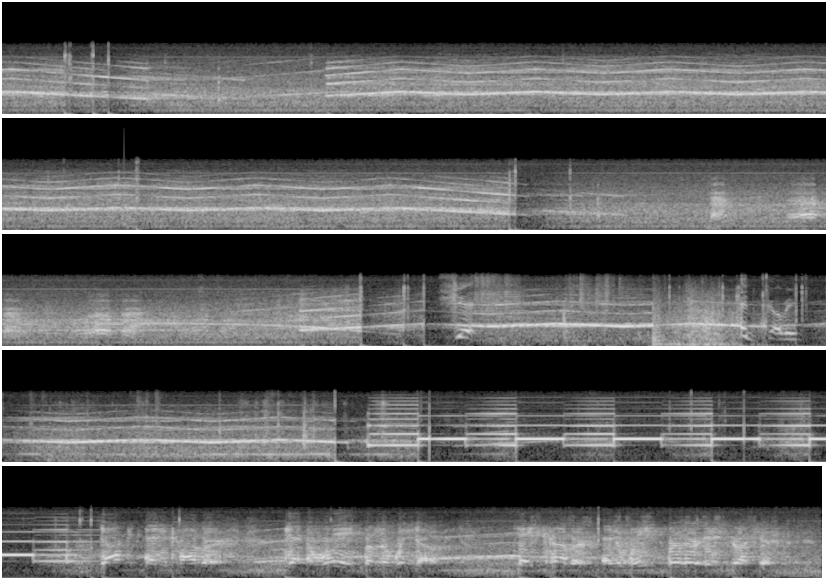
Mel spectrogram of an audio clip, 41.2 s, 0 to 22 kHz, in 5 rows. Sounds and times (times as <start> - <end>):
Speech: 20.9 - 21.4, 23.9 - 24.5, 34.0 - 37.4, 38.1 - 40.9.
